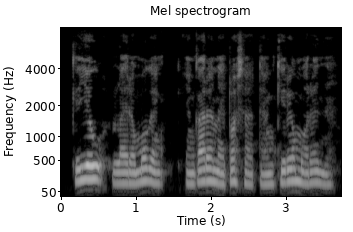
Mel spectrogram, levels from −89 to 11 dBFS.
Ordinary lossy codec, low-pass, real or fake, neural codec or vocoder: none; none; real; none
